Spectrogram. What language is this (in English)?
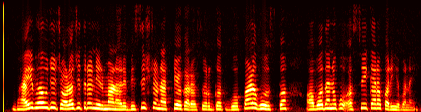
Odia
